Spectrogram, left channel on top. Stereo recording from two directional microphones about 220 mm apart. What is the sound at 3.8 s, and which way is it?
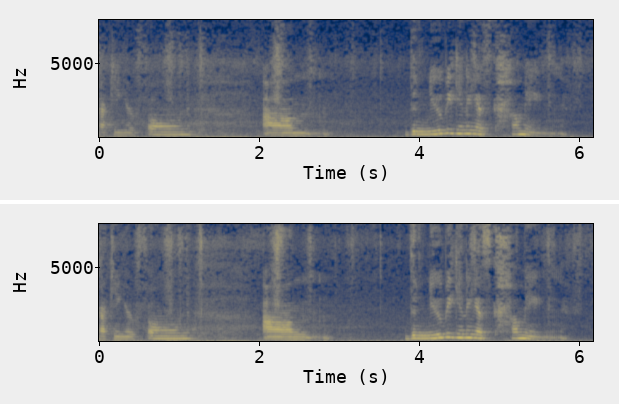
Speech, 45° right (ahead or behind).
